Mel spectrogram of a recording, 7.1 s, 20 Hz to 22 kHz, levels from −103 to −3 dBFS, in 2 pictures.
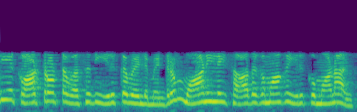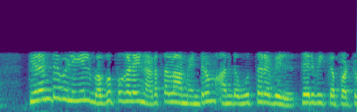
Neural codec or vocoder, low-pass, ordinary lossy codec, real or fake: none; 3.6 kHz; Opus, 64 kbps; real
